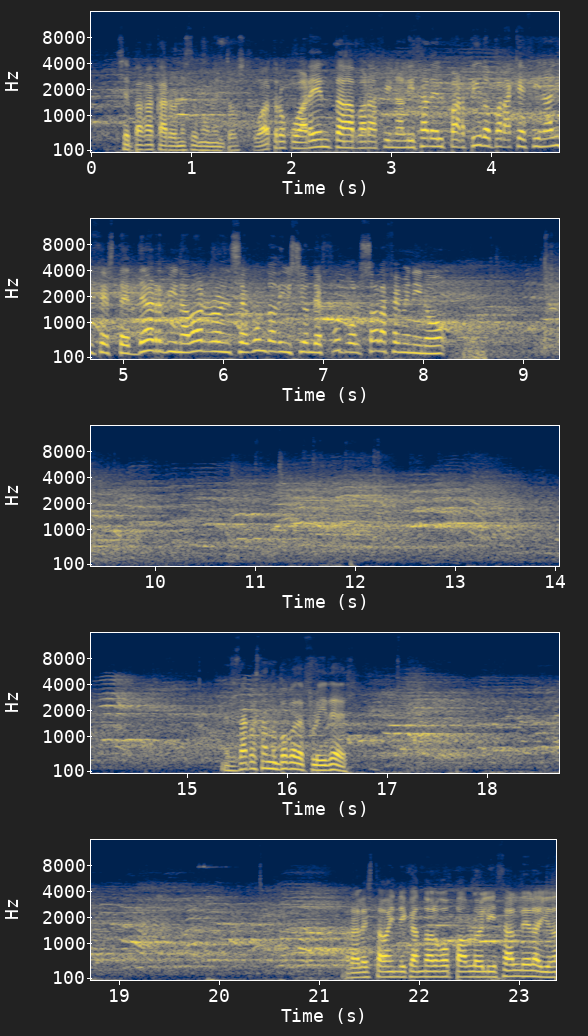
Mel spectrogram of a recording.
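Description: Sneakers squeak on an indoor court.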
